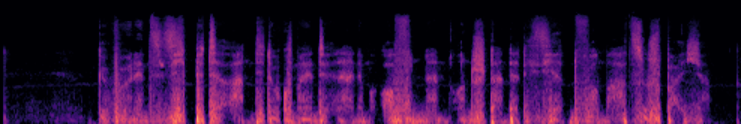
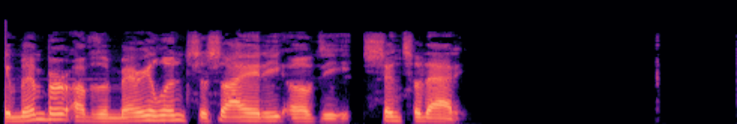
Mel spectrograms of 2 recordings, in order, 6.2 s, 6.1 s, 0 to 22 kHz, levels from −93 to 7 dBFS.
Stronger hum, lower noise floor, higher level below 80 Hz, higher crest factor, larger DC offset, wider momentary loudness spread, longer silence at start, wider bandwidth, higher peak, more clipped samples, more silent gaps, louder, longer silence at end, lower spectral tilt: neither; second, -69 dBFS vs under -90 dBFS; first, -42 dBFS vs -56 dBFS; first, 28 dB vs 14 dB; neither; first, 15 LU vs 6 LU; first, 0.8 s vs 0.05 s; first, 13 kHz vs 7.8 kHz; about the same, -4 dBFS vs -2 dBFS; neither; second, none vs 2.97-3.01 s; second, -32 LUFS vs -16 LUFS; second, 0.3 s vs 2.35 s; about the same, -6 dB/octave vs -6 dB/octave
